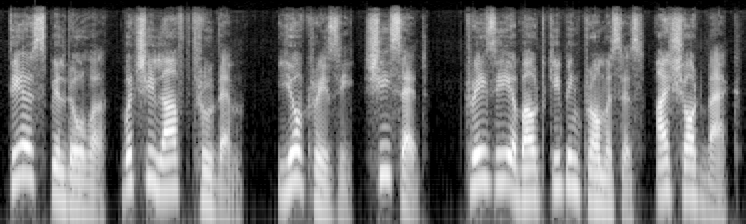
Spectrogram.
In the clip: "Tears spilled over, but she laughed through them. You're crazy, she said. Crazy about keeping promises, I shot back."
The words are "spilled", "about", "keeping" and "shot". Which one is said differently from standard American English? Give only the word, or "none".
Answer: none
